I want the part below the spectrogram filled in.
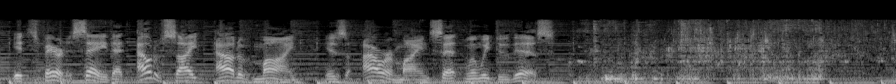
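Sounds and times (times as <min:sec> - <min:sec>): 
speech: 0:00.1 - 0:06.4
toilet flushing with rushing whoosh of water: 0:05.7 - 0:08.9.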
